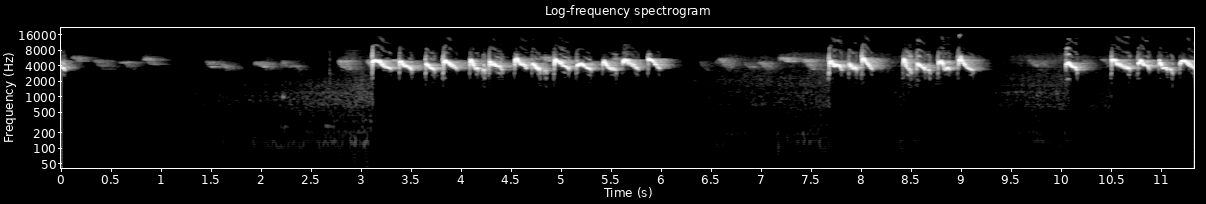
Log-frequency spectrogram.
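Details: Caged oriental white-eye known as Kitaro, form dipped a little, opens with soft quiet notes, then launches loud rapid runs of high, wavering whistled notes in repeated bursts over a faint hum.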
